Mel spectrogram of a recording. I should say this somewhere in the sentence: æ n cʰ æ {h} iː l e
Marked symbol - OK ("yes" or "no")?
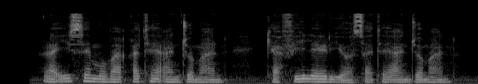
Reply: no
